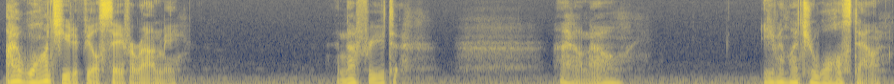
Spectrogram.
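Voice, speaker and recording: A man acts out a hurt, introverted young boyfriend in an intimate audio drama. His voice sits fairly low and is very breathy and husky. He talks in a hushed, halting way, frustrated and vulnerable as he opens up to his partner. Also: very animated, full character voice. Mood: hurt, pleading.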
